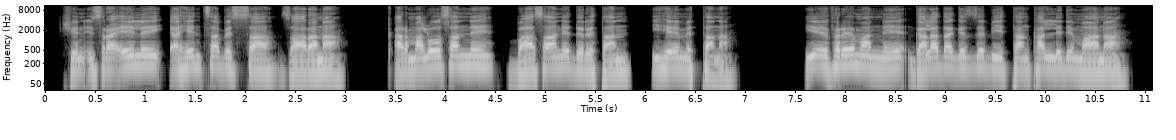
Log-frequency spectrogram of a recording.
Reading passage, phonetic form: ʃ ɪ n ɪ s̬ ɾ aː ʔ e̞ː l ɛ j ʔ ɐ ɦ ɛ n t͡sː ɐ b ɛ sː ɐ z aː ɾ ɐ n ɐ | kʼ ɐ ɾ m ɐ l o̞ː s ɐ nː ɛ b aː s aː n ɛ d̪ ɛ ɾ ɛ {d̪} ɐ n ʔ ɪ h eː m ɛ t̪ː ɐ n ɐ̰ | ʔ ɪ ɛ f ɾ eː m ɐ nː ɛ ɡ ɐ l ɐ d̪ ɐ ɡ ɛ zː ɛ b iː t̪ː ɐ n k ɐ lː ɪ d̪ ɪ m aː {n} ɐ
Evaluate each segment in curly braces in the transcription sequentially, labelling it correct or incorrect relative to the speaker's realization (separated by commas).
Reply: incorrect, correct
